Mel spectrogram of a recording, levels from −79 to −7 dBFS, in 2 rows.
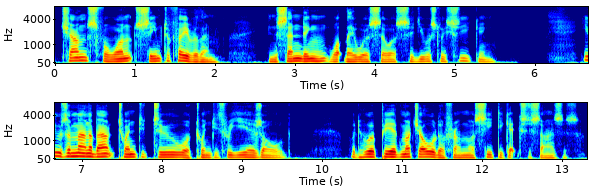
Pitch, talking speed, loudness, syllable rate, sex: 120 Hz, 160 wpm, -18 LUFS, 5.1 syllables/s, male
